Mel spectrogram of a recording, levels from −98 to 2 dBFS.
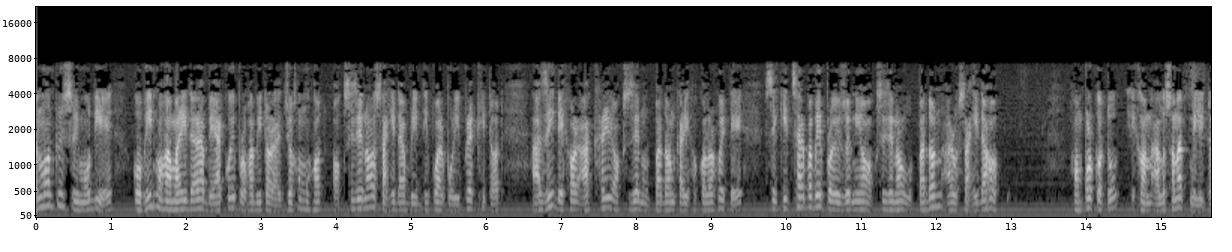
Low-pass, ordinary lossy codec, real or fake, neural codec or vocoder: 7.2 kHz; none; real; none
